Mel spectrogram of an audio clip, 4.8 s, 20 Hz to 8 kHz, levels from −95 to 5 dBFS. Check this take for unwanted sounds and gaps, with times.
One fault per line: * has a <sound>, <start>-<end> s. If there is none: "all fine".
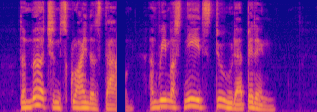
* has a dropout, 1.7-1.9 s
